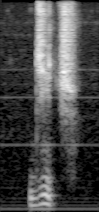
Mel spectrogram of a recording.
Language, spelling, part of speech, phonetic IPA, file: Polish, dzicz, noun, [d͡ʑit͡ʃ], Pl-dzicz.ogg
